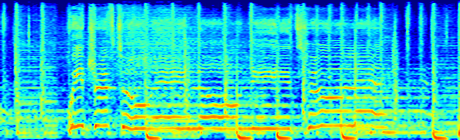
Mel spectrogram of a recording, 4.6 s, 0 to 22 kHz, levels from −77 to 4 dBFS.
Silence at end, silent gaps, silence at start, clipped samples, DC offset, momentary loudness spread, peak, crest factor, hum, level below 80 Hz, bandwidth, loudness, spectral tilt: 0 s; none; 0 s; under 0.1%; under 0.1%; 7 LU; -2 dBFS; 14 dB; none; -22 dBFS; over 20 kHz; -14 LUFS; -4 dB/octave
